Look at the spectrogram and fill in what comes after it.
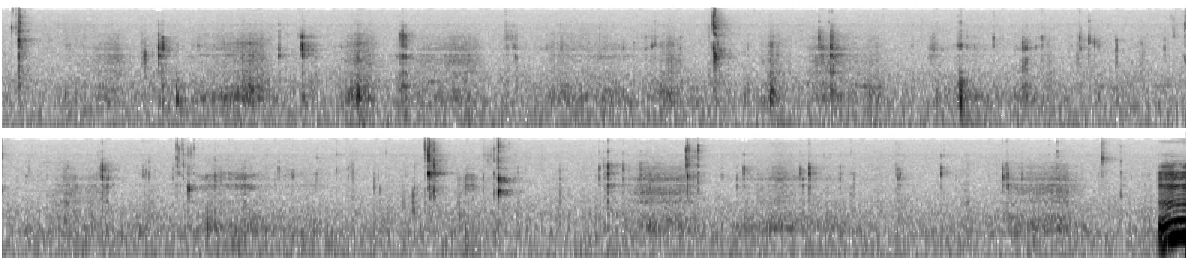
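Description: A person chewing a mouthful of Twix Cookies & Creme candy bar, with faint, irregular crunches and small mouth clicks.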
